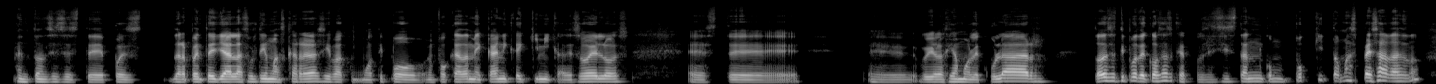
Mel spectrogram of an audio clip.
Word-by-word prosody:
Entonces, 120 -1 -3
este, 110 -1 -3
pues, 110 -1 -6 0.2
de 120 -1 -1
repente 125 +2 +3
ya 120 -1 +9
las 120 +1 +4
últimas 125 -2 +1
carreras 130 0 +2
iba 120 -3 -2
como 105 -1 -8
tipo 110 -2 -2
enfocada 120 +2 0
a - - 0
mecánica 125 +2 +1
y 125 - -5
química 120 -3 -3
de 105 - -5
suelos, 130 +1 +2 0.6
este, 105 0 -5 0.7
eh, 110 -2 -10
biología 120 +2 +1
molecular, 130 +3 +3 0.4
todo - - +6
ese 165 - 0
tipo 170 +1 -1
de 140 - +4
cosas 160 +3 +1
que, - - -4
pues, 115 -4 -15
sí 110 - -13
sí 130 - -11
están 135 +2 -2
como 135 0 -6
un 125 - -12
poquito 165 +2 -8
más 180 +2 -6
pesadas, 155 -3 +3
¿no? 235 +1 -7
125 Hz, 165 wpm, -24 LUFS, 110-135 Hz, 0.7 s, ya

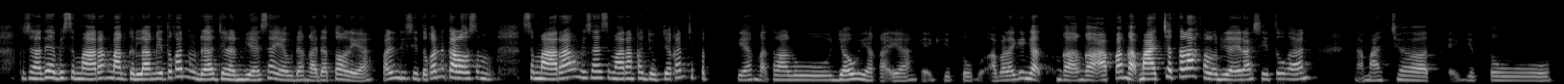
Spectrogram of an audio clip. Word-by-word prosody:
Terus 280 0 -10
nanti 265 +2 +1
habis 290 -1 +1
Semarang, 260 +2 +3
Magelang 255 -2 +3
itu 300 +3 -2
kan 360 - +3
udah 240 -4 +1
jalan 230 -3 0
biasa 225 +4 -2
ya, 215 - -1
udah 205 0 -5
enggak 185 -3 -5
ada 200 - -4
tol 230 -4 -1
ya. 175 +4 -5
Paling 275 +5 -2
di 290 - -4
situ. 260 -3 -8
Kan 335 +5 0
kalau 290 -3 +6
sem 270 -5 -7 0.2
Semarang, 280 +1 +4
misalnya 300 0 -2
Semarang 270 -1 +1
ke 280 - -2
Jogja 250 +1 -3
kan 320 +3 -6
cepet 295 -6 -12 0.2
ya, 210 0 -7
enggak 220 -3 -9
terlalu 210 -1 -5
jauh 235 +3 +1
ya 205 - -4
Kak 165 - -11
ya, 175 +1 -8
kayak 280 -1 -17
gitu. 185 -1 -14 0.2
Apalagi 205 +8 -5
enggak 265 -3 -1
enggak 210 -4 -2
enggak, 200 - +2
apa, 215 - -2
enggak 300 -4 +4
macet 255 +6 +6
lah, 380 +1 +8
kalau 275 -7 -1
di 230 -1 0
daerah 220 +3 0
situ 255 -1 -7
kan, 250 +6 -3 0.4
nggak 190 - -17
macet, 190 0 -6 0.2
kayak - - -22 0.2
gitu. 185 -1 -11
245 Hz, 210 wpm, -23 LUFS, 205-280 Hz, 0.4 s, lah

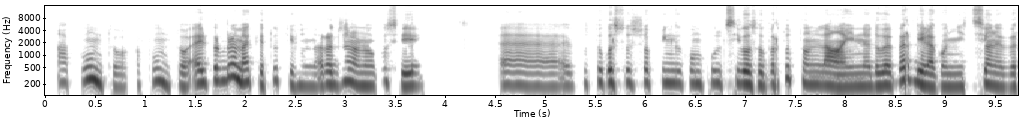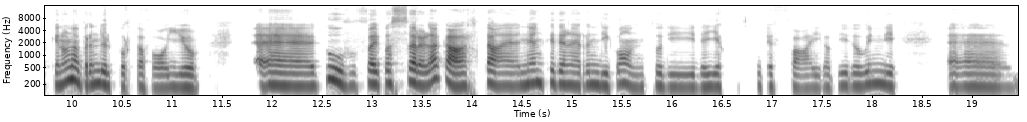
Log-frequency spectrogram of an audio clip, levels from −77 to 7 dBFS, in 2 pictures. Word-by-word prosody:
Appunto. 225 -6 0
Appunto. 200 -3 -5
E 210 - 0
il 220 0 +1
problema 250 -1 +5
è - - -3
che 200 -3 -6
tutti 235 -3 -9
fanno 180 0 -8
ragionano 195 -1 0
così, 185 -5 -1 0.8
ehm, 185 -1 -7
tutto 215 +2 -7
questo 225 0 +1
shopping 215 +1 -5
compulsivo, 210 0 0
soprattutto 205 +7 -4
online, 185 -2 +2
dove 190 +1 +2
perdi 235 -2 +4
la 180 -2 +5
cognizione 180 +2 -2
perché 180 +2 -5
non 225 +7 +4
aprendo 210 -4 +3
il 195 -1 0
portafoglio, 170 -1 -4 0.6
ehm, 185 -1 +3
tu 245 -1 +4
f 185 -1 -9
fai 210 -2 +4
passare 210 0 +4
la 255 +7 +5
carta 185 -2 +5
e - - -7
neanche 215 +2 -1
te 205 -1 0
ne 195 -1 -2
rendi 195 -1 -3
conto 185 -3 -5
di 170 0 -7
degli 175 +1 -4
acquisti 180 +1 -14
che 175 - -9
fai, 165 -1 -9
capito. 180 +2 -8
Quindi 200 -2 -3 0.5
ehm 175 -1 -6
190 Hz, 150 wpm, -24 LUFS, 180-210 Hz, 0.8 s, problema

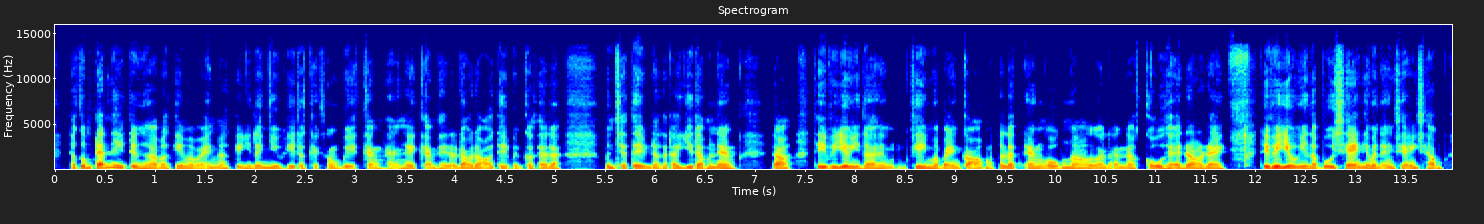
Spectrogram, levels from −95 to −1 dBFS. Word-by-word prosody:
nó 185 - -1
cũng 185 0 +2
tránh 195 +4 +6
đi 235 -4 +3
trường 130 -2 +1
hợp 120 -1 0
là 120 - -2
khi 150 -1 0
mà 130 - -1
bạn 110 0 -4
nó, 150 +5 -3
kiểu 115 - -3
như 145 - -2
là, 115 - 0
nhiều 105 -1 -1
khi 135 - 0
thực 110 -5 -6
cái 140 - -9
công 125 -2 -4
việc 95 -5 -4
căng 120 0 -4
thẳng 125 - -6
hay 140 -6 0
cảm 110 - -5
thấy 150 +1 -3
là - - -1
đói, 105 +6 +1
đói 135 +6 0
thì 115 -5 -2
mình - - -8
có 130 - -4
thể 115 0 0
là 105 -2 -1 0.4
mình 100 - 0
sẽ 115 +6 -2
tìm 95 -5 +1
đó 105 +3 -2
cái 140 - -4
đó 145 - -1
gì 115 -6 +1
đó 125 +3 +2
mình 125 -4 -1
ăn. 115 +1 +2 0.4
Đó, 125 +6 +3 0.3
thì 110 -1 +6
ví 160 +4 +1
dụ 120 -5 +7
như 120 +2 +2
nà 105 -4 0 0.3
khi 160 0 +2
mà 130 -6 +1
bạn 95 +1 -1
có 140 +8 0
một 135 - -5
cái 140 - +1
lịch - - +2
ăn 120 -1 -2
uống 135 +9 0
nó, 165 +1 0
gọi 105 -8 -1
là, 105 - -4
nó 140 - -1
cụ 100 +3 +1
thể 105 +3 +1
rõ 120 +1 +2
ràng, 110 -5 +1 0.4
thì 125 - +8
ví 185 +6 +8
dụ 115 -7 +6
như 130 - +2
là 130 -2 0
buổi 120 - +1
sáng 160 +7 +3
thì 165 - +1
mình - - +1
ăn 115 0 -2
sáng 135 +7 -2
xong, 145 -3 -2
125 Hz, 335 wpm, -24 LUFS, 110-145 Hz, 0.4 s, thì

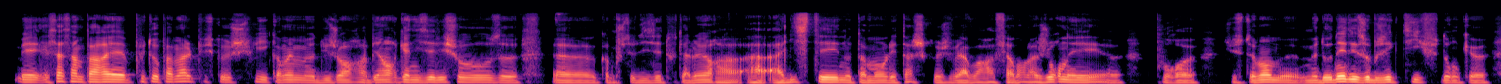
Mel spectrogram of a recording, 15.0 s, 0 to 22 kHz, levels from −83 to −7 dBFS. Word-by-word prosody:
Mais 110 -1 0
ça, 135 +3 +2
ça 135 0 +2
me 120 - -2
paraît 115 -2 +6
plutôt 125 +7 -3
pas 125 0 -1
mal 135 0 +1
puisque 120 -4 -8
je 100 - 0
suis 115 -5 -6
quand 105 +2 -4
même, 105 -1 -1
heu, - - -2
du 95 +1 -6
genre 100 +2 -2
à 100 - -3
bien 105 +3 -2
organiser 110 0 0
les 110 - 0
choses, 105 -2 -1
heu 90 -1 -1 0.3
heu, 90 -2 -1
comme 90 +1 -9
je 85 - -8
te - - -7
disais 90 0 -5
tout - - -15
à 90 - -1
l'heure 105 +2 0
à 100 - -1
à - - -3 0.2
à - - +1
lister 110 +2 +3
notamment 95 -1 -1
les 90 -1 -2
tâches - - -2
que 95 - -4
je 90 +1 -7
vais 90 - -1
avoir 95 +2 -1
à 105 - -4
faire 95 +1 -2
dans 110 - -4
la 110 -1 -2
journée, 110 0 +1
heu, 90 -5 -6 0.3
pour, 90 +2 -3
heu, 85 0 -3 0.3
justement 100 +4 +2
me 95 -3 -1
me 90 +3 -2
donner 110 +6 +8
des 115 -2 +6
objectifs 105 0 0
donc 90 -2 -3
heu 85 0 -2
100 Hz, 230 wpm, -26 LUFS, 90-110 Hz, 0.3 s, donner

